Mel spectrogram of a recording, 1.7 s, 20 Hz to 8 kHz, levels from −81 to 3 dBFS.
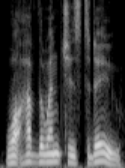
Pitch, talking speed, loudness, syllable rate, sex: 120 Hz, 215 wpm, -17 LUFS, 4.7 syllables/s, male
